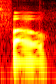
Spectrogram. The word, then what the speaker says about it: pho: to talk about uh how it's pronounced faux and it's good and i don't want to hear anyone else tell me that it's faw because it's it's frankly really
